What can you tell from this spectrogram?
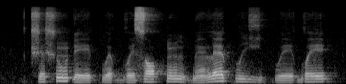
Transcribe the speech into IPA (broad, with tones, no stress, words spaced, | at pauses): t͡ʃə˧ʃũ˦ɗeː˨kʷɛ˨ ɡʷe˨zɔ˧k͡pũ˧ ɡ͡bɛ̃˨lɛ˦kʷi˧ ɣi˨kʷeː˨ɡʷe˦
